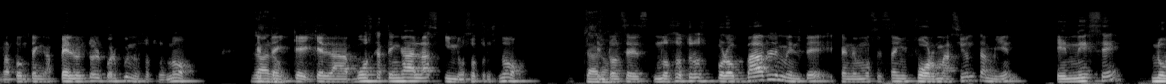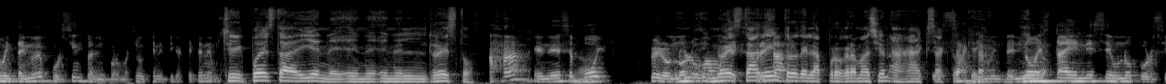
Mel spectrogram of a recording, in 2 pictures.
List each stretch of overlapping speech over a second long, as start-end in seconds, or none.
18.3-19.7, 21.0-22.2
